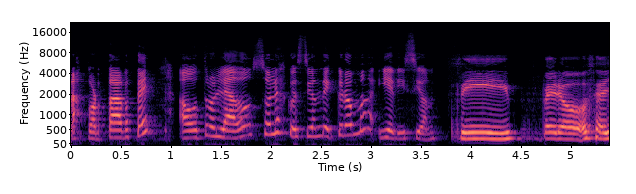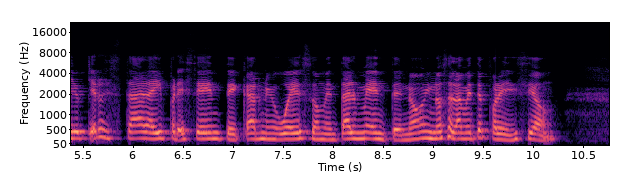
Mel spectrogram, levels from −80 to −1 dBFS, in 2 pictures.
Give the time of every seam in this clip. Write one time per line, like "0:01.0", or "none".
none

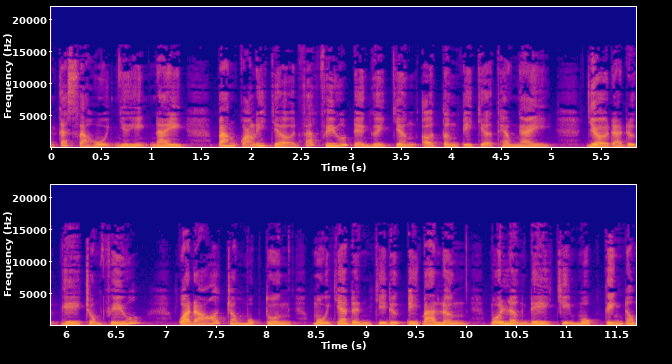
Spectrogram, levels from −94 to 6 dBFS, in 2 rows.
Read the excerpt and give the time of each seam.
0:02.5
0:04.1
0:09.5

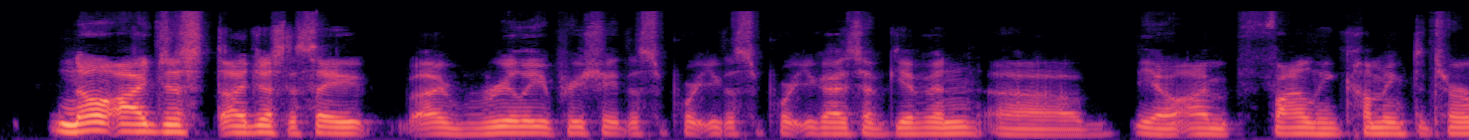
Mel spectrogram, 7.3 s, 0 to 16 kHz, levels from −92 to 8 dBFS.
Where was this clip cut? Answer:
0:01.4
0:03.6
0:05.6

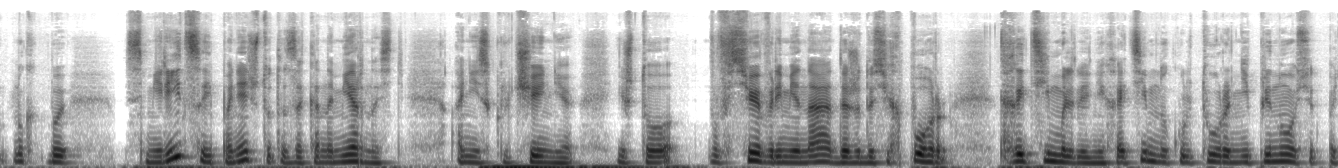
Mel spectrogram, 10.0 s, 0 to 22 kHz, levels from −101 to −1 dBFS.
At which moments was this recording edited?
0:05.3
0:08.1

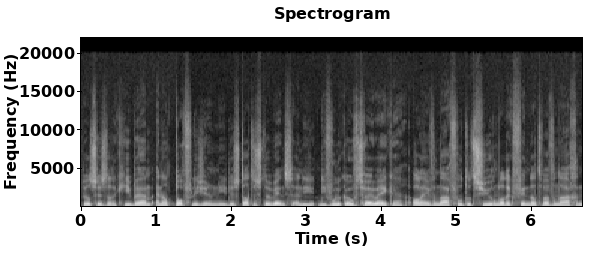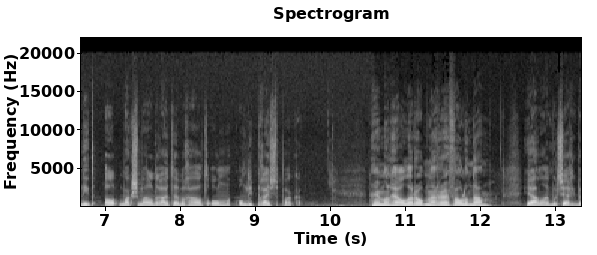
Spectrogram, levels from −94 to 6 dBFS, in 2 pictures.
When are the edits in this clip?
0:08.7

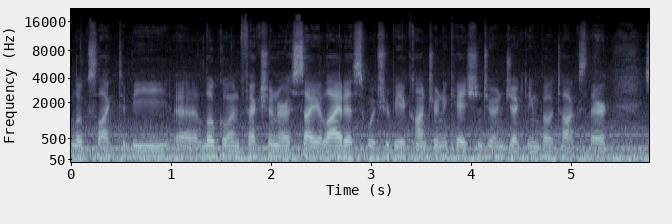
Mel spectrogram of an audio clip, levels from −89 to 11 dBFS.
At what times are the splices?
none

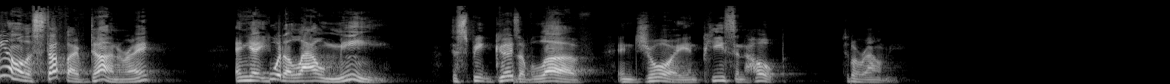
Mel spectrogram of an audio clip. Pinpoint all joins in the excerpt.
0:02.7
0:05.1
0:08.5

